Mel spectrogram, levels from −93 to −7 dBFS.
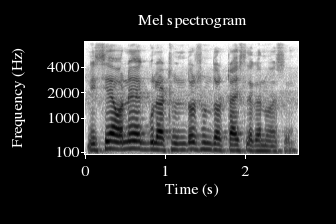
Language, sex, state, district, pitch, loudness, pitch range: Bengali, male, Assam, Hailakandi, 165 Hz, -15 LUFS, 150-185 Hz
